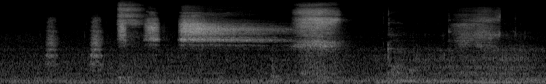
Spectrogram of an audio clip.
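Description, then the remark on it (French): Faint, low background rumble of engines, with a series of short high-pitched bird whistles and chirps breaking over it, some quick and clipped, others drawn out for about a second. “J'entends des moteurs, des sifflements d'oiseaux, des moteurs, des sifflements d'oiseaux.”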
